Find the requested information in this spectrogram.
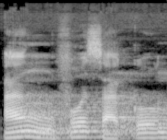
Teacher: Anfusakum idhar syafawi, mimati ketemu fa, jadi dibaca jelas syafawi di bibir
